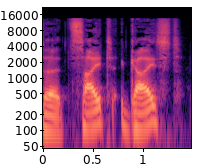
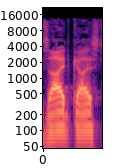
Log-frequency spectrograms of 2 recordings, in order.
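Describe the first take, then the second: First: The word is pronounced the German way. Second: The word is pronounced the English way. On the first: "If I pronounce it properly in German" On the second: "English pronunciation, maybe Zeitgeist or something"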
